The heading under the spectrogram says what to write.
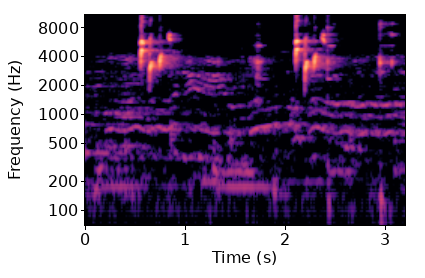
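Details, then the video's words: European goldfinch kept as a pet, giving short bursts of three or four high, sharp twittering notes separated by pauses of over a second, with a quiet background hum. "Saka Kuşu Böyle Öter"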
